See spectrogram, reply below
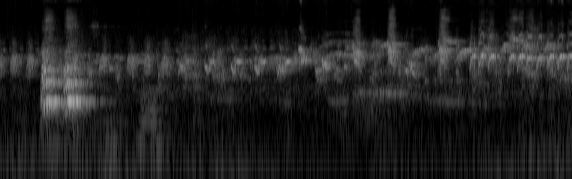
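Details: A Chinese hwamei, a fighting-type bird, sings while held in the hand: a rich, fast run of varied whistled and chattering phrases, with a brief harsh, loud burst near the start.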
